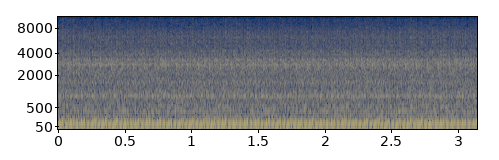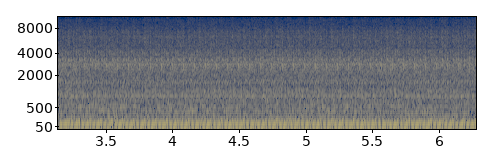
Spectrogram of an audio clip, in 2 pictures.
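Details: 1985 Belarus 250AS diesel tractor, revived after sitting 8–10 years, after trying a fuel supply fix: steady clatter at an even regular beat with a firm low rumble; running normally.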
